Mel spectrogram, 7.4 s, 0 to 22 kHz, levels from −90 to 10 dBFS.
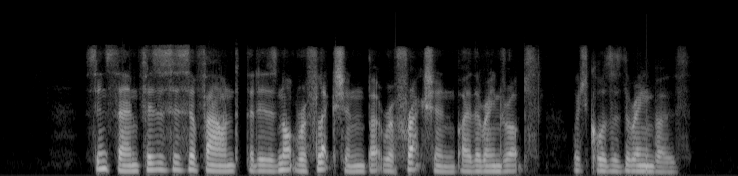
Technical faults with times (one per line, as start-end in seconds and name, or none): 3.95 overlapping chunks
5.15-6.89 AMR rate drop
6.47 overlapping chunks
